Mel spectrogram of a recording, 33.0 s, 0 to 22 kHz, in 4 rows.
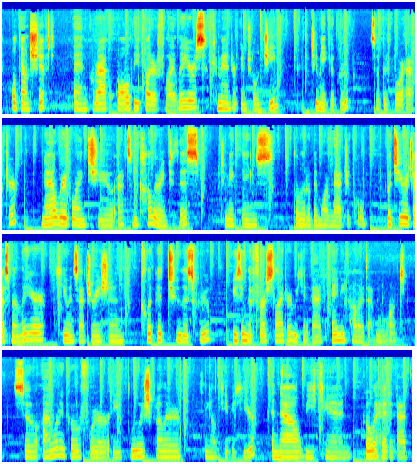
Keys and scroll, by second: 5.1 super+g.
